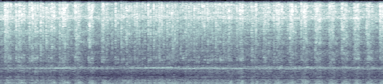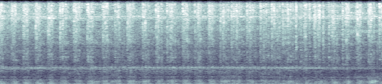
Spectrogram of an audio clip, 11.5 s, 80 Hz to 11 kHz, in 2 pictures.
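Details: Mazda RX-7 FD rotary after replacing ignition wiring with new AEM IGN1A smart coils and harness, following electrical problems: fires right up into a steady, even idle, smooth low burble, no misses or knocks while warming up.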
